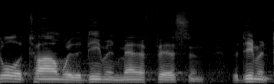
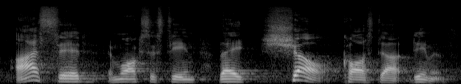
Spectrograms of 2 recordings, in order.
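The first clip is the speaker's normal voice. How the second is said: usual speaking voice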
